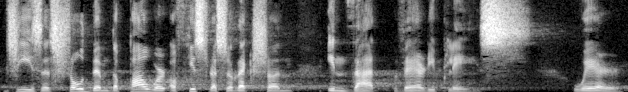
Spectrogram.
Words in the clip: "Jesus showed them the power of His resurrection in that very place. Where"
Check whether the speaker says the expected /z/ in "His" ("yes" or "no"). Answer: no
